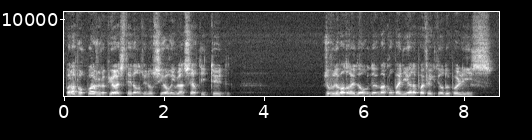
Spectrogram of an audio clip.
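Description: A man's voice: a little high, moderate pace, pitched above the performer's own voice, lightly acted. A man reading aloud as an anguished, insistent young woman, raising his voice in pleading emotion.

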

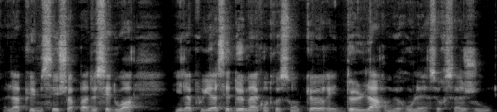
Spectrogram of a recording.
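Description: Male audiobook narrator, lowish voice, measured and unhurried. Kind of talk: scripted narration of a classic novel.

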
